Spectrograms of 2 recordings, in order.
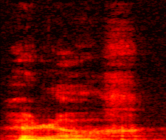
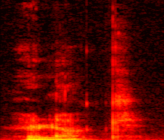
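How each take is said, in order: First: The word is said the native Scottish way. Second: The word is said the common non-Scottish way.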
